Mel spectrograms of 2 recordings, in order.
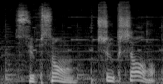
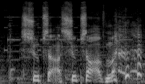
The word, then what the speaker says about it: soupçon: Okay, so it's a soft C, and then what is it? Soupçon. Another thing off the checklist here. A very small quantity of something. Soupçon of mustard.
